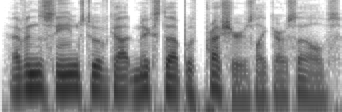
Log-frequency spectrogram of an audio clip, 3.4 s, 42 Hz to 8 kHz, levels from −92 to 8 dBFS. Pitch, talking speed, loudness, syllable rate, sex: 100 Hz, 195 wpm, -17 LUFS, 5.3 syllables/s, male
